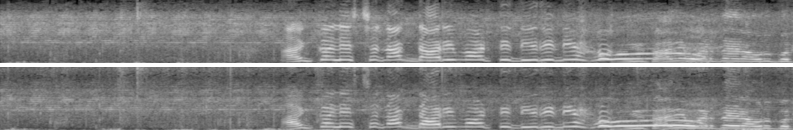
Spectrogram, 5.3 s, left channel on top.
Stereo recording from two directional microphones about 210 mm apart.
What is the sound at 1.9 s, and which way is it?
Speech, 30° left (ahead or behind).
